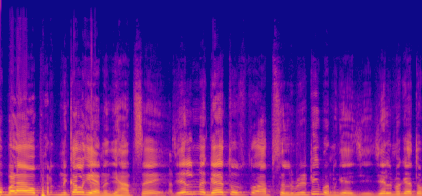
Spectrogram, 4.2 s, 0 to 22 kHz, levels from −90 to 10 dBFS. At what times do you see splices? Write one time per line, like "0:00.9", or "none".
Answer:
0:01.6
